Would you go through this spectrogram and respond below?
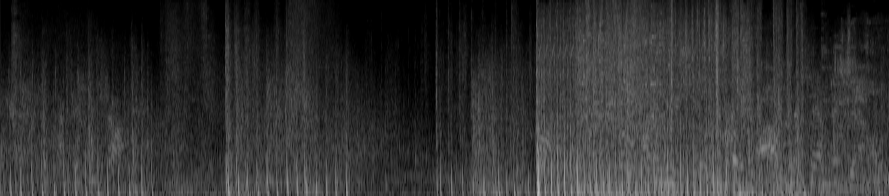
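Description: Rapid bursts of video game gunfire crackle through a firefight, with dense volleys stopping and starting, then a louder sustained barrage near the end, mixed with speech.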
